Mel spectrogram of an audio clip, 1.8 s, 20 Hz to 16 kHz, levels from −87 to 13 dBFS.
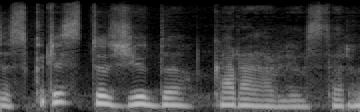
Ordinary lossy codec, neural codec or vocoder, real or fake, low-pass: Opus, 64 kbps; codec, 32 kHz, 1.9 kbps, SNAC; fake; 14.4 kHz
